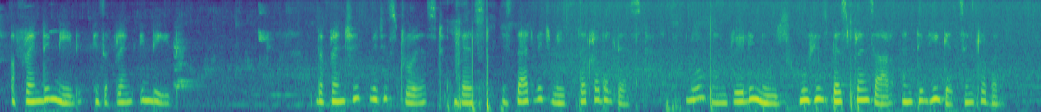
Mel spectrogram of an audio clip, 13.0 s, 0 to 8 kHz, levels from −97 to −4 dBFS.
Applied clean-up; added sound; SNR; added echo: none; Bathtub (filling or washing); 16 dB; none.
